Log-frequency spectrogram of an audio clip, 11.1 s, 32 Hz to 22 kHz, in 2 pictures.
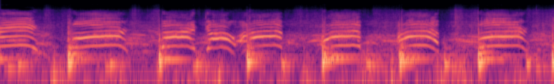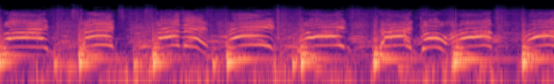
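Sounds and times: crew shouting in rhythm: 0.0s - 11.0s.

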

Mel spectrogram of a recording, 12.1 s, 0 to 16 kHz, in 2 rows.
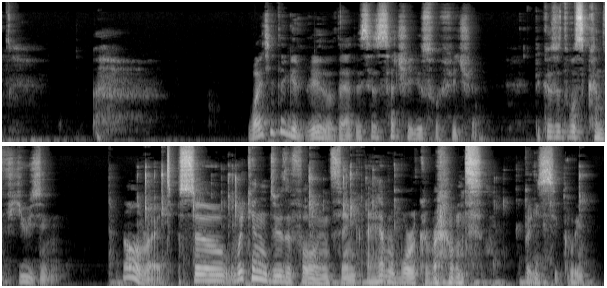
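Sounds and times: man sighing: 0.9s - 1.6s.

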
